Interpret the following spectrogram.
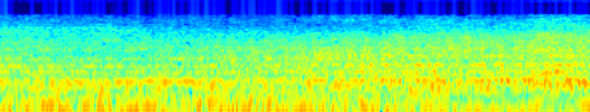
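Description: Intro music: a deep, steady low rumble under long held notes.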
